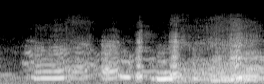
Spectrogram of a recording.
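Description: A seal gives a series of hoarse, harmonic barks that rise and fall in short bursts.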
